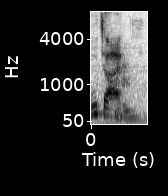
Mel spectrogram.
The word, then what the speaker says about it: Wutai: There you go, Wutai.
